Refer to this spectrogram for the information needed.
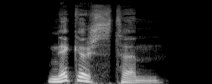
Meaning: strong dative masculine/neuter singular superlative degree of neckisch
- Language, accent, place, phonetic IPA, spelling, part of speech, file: German, Germany, Berlin, [ˈnɛkɪʃstəm], neckischstem, adjective, De-neckischstem.ogg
